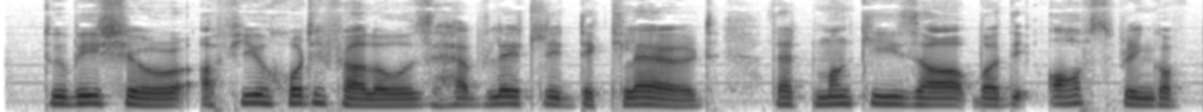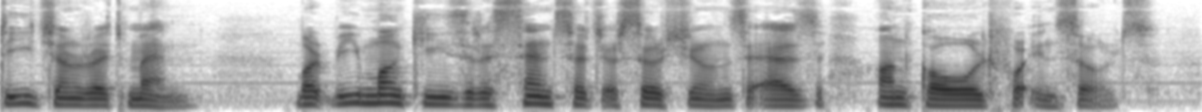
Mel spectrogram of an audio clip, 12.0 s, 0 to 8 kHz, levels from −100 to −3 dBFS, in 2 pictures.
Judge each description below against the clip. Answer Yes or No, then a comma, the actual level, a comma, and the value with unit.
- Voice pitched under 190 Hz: Yes, low, 135 Hz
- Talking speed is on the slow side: No, average, 145 wpm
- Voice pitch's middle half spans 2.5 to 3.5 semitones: Yes, average, 3.1 semitones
